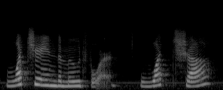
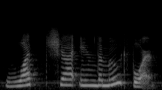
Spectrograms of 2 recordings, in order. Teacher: Here the word you has been reduced to cha. Cha. This is extremely common in spoken English that the word you gets changed up in a lot of ways.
